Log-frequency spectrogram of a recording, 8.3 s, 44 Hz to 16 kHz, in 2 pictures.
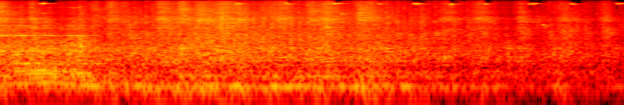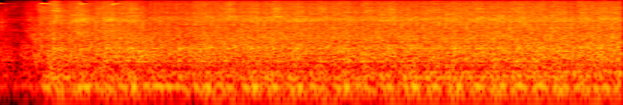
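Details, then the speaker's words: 1926 Oakland engine running after 75 years, on the factory original coil with newly made ignition wire: catches, dips, then runs unevenly and lumpy because one spark plug wire is off, causing a misfire. "it's got one plug wire off oh okay"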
